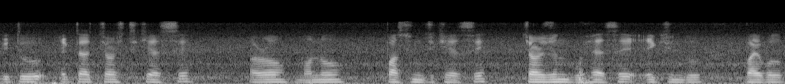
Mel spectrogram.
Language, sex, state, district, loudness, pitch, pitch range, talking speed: Nagamese, male, Nagaland, Dimapur, -19 LUFS, 110 Hz, 105-115 Hz, 130 wpm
